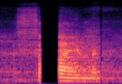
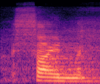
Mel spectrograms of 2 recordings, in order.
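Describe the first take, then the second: No difference in how they are said.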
